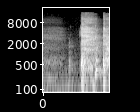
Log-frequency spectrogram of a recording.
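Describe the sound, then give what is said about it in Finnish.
Two loud, harsh coughs from a person in quick succession, preceded by a faint short throat sound. “Miten tämä nyt meni siihen, että mä yskin?”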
